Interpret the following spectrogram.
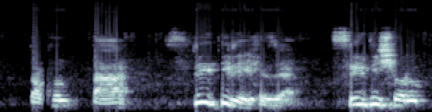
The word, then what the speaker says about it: স্মৃতি: তো উচ্চারণটা কি এরকম হচ্ছে এরকম হচ্ছে না স্মৃতি স্মৃতি দেখো তো ম ফলার উচ্চারণ হইছে হয়নি সুতরাং এই জায়গাতে আমরা তার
